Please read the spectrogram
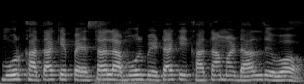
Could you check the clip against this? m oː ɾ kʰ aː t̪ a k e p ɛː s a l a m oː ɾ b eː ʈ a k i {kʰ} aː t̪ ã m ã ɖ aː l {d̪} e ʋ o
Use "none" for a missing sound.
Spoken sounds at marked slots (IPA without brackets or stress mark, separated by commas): kʰ, d̪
